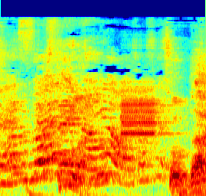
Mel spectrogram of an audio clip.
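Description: A brief game-show buzzer tone, about a third of a second long, sounds a little over a second in, played through a television over ongoing speech.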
